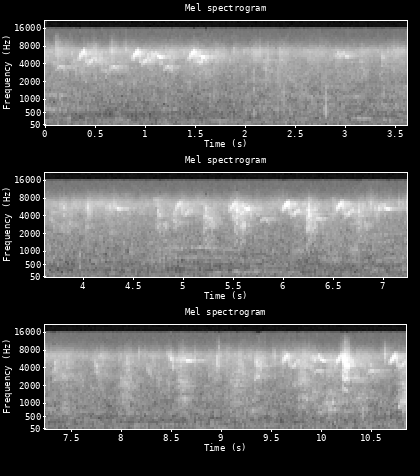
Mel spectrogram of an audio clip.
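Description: Small birds chirping: many short, high chirps come thick and fast throughout, with one louder chirp near the end.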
